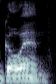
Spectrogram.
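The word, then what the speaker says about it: 五円: is this 5y m 5 en in Japanese is pronounced to go in and the reason that this coin is considered most favorable is due to the fact that the word go in sounds exactly the same as go in which is a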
